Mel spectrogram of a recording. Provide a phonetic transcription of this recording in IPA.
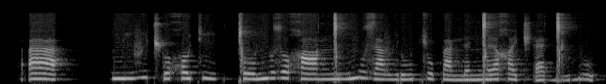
ʔ a | ɲ i v i t͡ʃʼ u χ o c i | ǀ o ɲ o z o χ ɑ ŋ͡ǀ i m u z a v i ɾ u c o p a ŋ ɛ ŋ͡ǀ ɛ χ ɛ t͡ʃʼ æ ɡ͡ǀ i b u

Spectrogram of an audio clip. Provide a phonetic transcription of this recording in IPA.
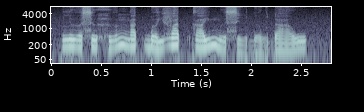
l ɨ˧ ə̯ s ɨ˧ h ɨ˧˥ ə̯ ŋ a˦˥ t̚ ɓ ə˧˥ j v a˦˥ t̚ k a˧˥ j m ɨ˧˥ s i˨˩ ɗ ə˨˩˦ w ɗ a˧˥ w

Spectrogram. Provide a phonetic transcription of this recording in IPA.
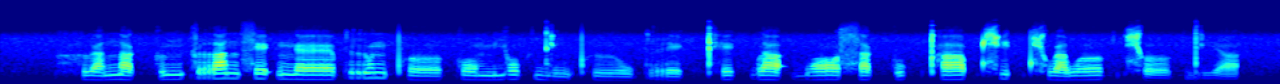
h ɯ˩˦ a̯ n a˨˩ k̚ ʔ ɯ˧ ŋ k r a˥˩ n s e˥˩ ʔ ŋ ɛː˧ p r u˥˩ n pʰ ɤː˩˦ k o˧ m j o˦˥ k̚ d i˨˩ n pʰ ɯː˨˩ w p r e˨˩ k̚ tʰ e˦˥ k̚ l a˥˩ ʔ b ɔː˥˩ s a˥˩ k̚ ʔ u˥˩ k̚ pʰ aː˦˥ p̚ t͡ɕʰ i˥˩ t̚ t͡ɕʰ u˧ a̯ w ɤː˥˩ k̚ t͡ɕʰ ɤː˨˩ k̚ d i˨˩ a̯

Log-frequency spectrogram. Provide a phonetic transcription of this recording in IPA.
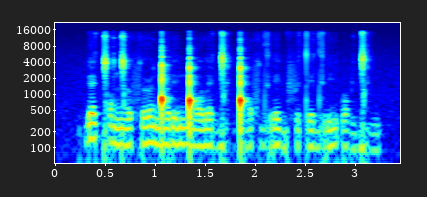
ɠ ɛ ǀ ɔ ŋ͡ǀ ə˞ f ɾ ə˞ ŋ͡ǃ ə ɾ ɪ ŋ͡ǃ ɔ l ɛ ɡ͡ǀ ɪ ɡ͡ǃ ɔ f d r e ɡ f ɪ t e d r i ɗ ɔ ɡ ɡ͡ǀ i

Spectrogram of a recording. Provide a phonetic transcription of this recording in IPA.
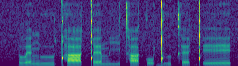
β ɛ ŋ ɯː ǃʰ aː ǃ ɛ m iː tʰ a k o ɡ͡ǃ ɯ kʰ ɛ ǃʼ e

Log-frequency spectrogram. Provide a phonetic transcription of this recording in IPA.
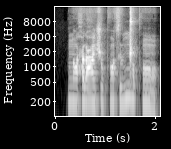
n ɔ̃ ħ ɯ ʕ ẽ ʃ o pʰ ɔ̃ s ɯ ŋ͡ǁ o pʰ õ

